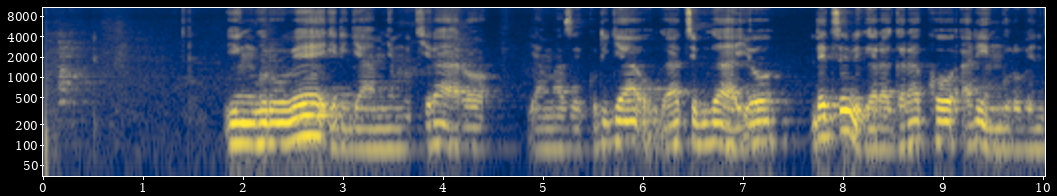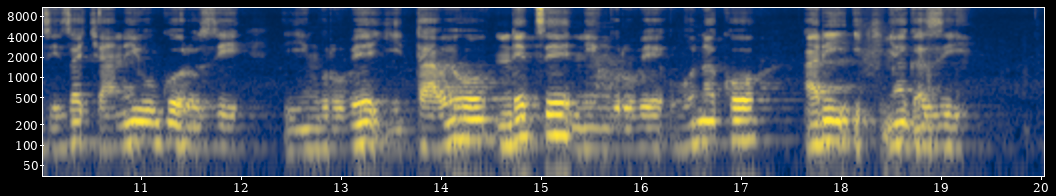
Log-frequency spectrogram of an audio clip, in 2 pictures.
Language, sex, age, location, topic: Kinyarwanda, male, 25-35, Huye, agriculture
